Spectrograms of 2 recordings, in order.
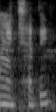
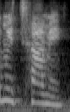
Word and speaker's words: इच्छामि: महोदय एक भगवती गात इच्छति इच्छति तो बोलना नहीं इच्छति तो बोलना ही नहीं अंजली तुम एक महीने से क्लास में हो गई हो तुम अस्तु महोदय क्या बोलोगी गात इच्छामि इच्छामि हां अब तुम्हारे लिए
